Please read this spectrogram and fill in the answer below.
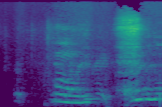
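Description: A person's voice: near silence at first, then a short wordless vocal sound about a second in, and a breathy hiss near the end.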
